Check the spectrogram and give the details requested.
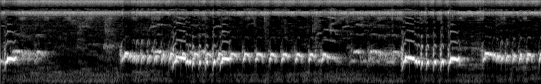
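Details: Zebra dove of the Udanmas Silver type, singing a melodious lure song to get other doves singing. A long run of rapid beaded coos flows into a stuttered burst and a rolling coo. A constant high electronic whine is heard.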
